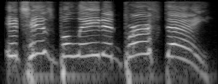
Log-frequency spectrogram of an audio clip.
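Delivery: imitated high yell, drawn out; Kelly. Friend outing him to the comedian, mock yell. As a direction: yell it out high and slow, mocking. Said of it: "Kelly yells out".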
